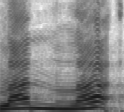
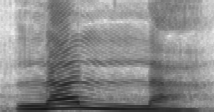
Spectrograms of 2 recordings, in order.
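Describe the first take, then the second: First: An n sound is heard before the l. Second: The n merges into a doubled l. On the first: The speaker calls it wrong. "bukan lan la" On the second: The speaker calls it right. "tapi lalla"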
